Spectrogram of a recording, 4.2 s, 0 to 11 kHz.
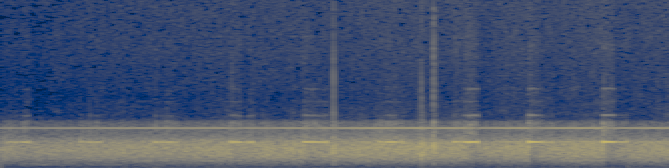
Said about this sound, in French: En octobre 1957, les Russes marquent un point dans la conquête de l'espace. Ce bip-bip que vous entendez est émis par Sputnik, le premier satellite placé en orbite autour de la Terre.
